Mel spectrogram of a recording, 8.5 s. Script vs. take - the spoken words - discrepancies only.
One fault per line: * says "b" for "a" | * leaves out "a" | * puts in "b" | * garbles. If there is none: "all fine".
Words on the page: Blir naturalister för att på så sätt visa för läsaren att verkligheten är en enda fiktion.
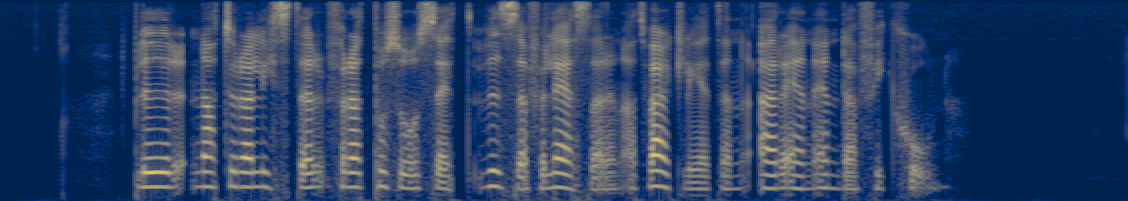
all fine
